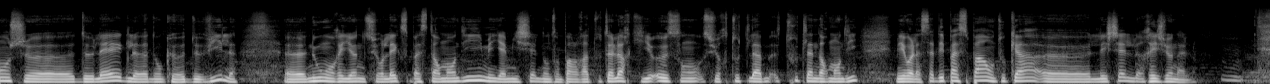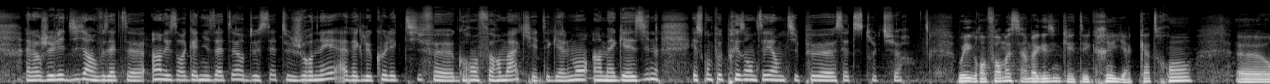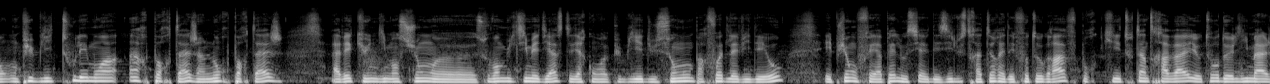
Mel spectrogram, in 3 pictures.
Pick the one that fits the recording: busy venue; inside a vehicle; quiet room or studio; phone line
busy venue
